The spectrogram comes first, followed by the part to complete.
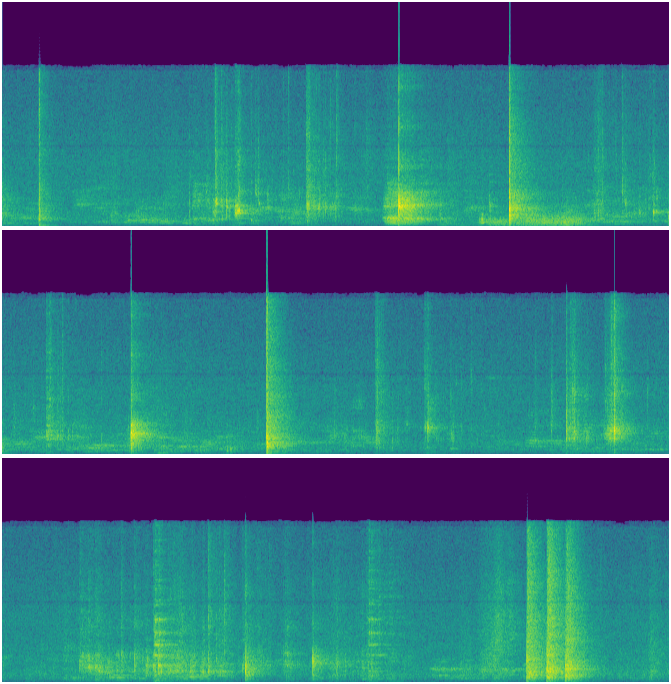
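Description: Four eggs cracked one by one against a stainless steel pot and dropped in, with sharp knocks of eggshell on metal several times across the stretch and light handling clatter between them.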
